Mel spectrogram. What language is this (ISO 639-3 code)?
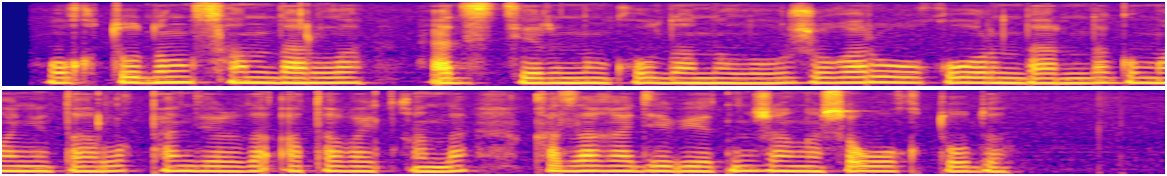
kaz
